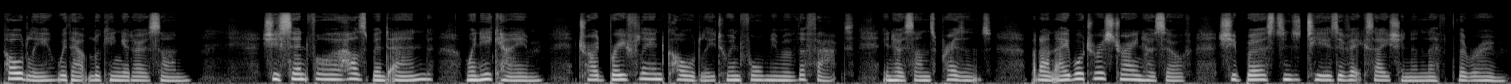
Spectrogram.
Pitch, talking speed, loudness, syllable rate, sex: 200 Hz, 175 wpm, -22 LUFS, 4.6 syllables/s, female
